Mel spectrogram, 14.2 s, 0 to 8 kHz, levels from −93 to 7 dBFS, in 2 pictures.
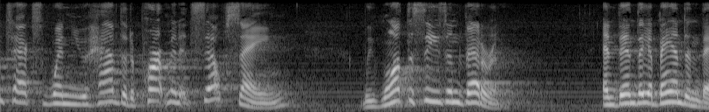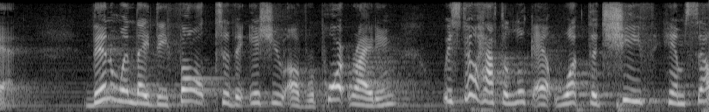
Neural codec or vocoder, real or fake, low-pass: none; real; 7.2 kHz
